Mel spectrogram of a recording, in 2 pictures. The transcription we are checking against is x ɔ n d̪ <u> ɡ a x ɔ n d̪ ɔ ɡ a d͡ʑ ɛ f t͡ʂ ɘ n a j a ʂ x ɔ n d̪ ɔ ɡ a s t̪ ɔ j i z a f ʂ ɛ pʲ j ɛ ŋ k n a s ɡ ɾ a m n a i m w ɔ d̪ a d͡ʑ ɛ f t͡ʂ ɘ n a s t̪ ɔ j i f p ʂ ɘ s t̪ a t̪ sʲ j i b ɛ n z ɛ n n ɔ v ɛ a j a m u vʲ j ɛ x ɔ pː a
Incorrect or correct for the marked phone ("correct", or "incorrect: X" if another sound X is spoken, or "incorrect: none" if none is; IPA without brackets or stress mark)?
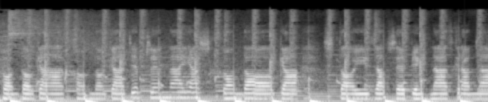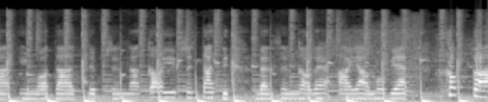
incorrect: ɔ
